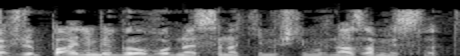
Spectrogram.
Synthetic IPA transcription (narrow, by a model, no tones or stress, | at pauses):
aʒdo̞paːdɲɛbɪbɪlo̞vɦo̞dnɛːsɛnat̪̚cʲiːmjɛʃcɛmo̞ʒnaːzamɪslɛt̪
